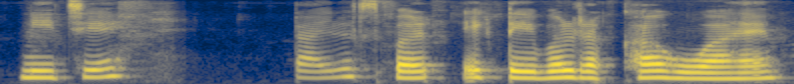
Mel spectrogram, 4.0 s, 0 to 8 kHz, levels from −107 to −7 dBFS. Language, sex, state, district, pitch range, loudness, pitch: Hindi, female, Uttar Pradesh, Lalitpur, 230-250 Hz, -16 LUFS, 240 Hz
